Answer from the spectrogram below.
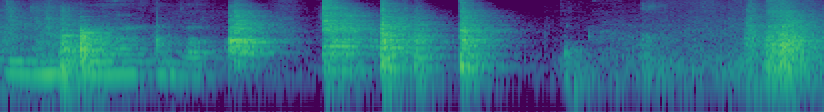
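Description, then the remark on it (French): Sharp metallic clanks of a saucepan being handled and set down on a stovetop to heat, about five or six knocks and scrapes spread unevenly over a few seconds. “Je vais faire chauffer la casserole pour une fois, sinon on va rien entendre avec la bouilloire.”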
